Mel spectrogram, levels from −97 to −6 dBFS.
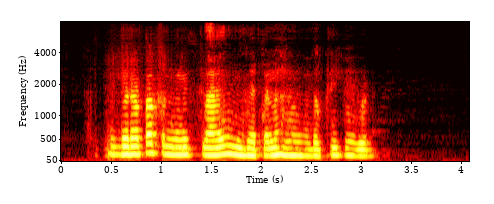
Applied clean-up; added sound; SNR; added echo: neural mask model DeepFilterNet 3.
